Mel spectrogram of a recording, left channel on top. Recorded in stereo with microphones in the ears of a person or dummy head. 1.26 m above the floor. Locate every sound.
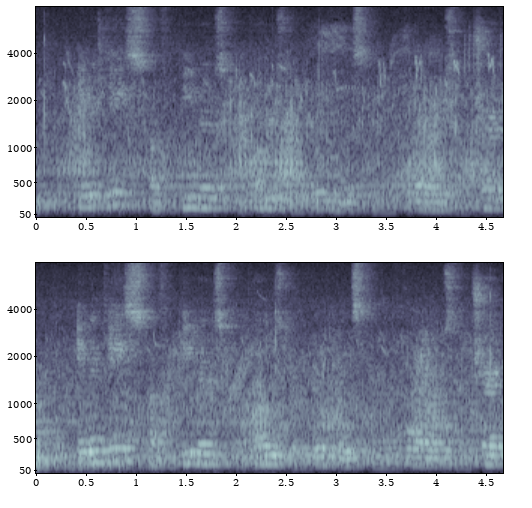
0.4 s a man speaking: 60° right (ahead or behind), 1.4 m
